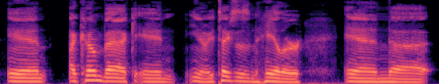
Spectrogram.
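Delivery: normal talking voice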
